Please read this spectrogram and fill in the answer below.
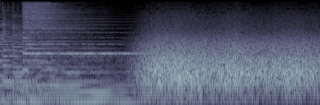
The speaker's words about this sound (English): This deafening racket is the sound of noisy fish sex, the mating calls of Gulf Corvina. And when you're on the boat above a large school of Gulf Corvina making noise, it sounds kind of like the background noise of a baseball stadium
